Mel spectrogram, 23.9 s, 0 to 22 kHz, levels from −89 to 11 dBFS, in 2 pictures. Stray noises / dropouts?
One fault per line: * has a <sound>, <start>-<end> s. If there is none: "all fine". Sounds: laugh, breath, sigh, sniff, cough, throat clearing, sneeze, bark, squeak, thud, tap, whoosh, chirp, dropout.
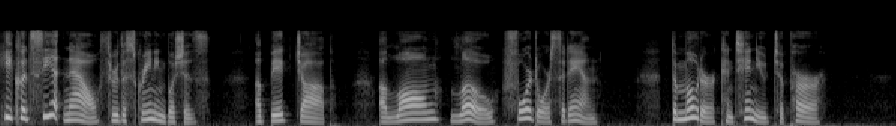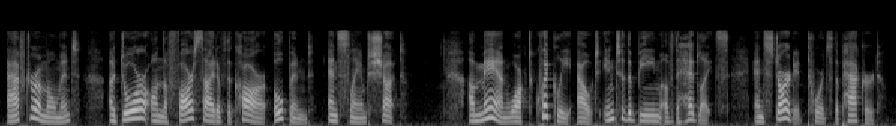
all fine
